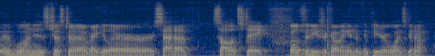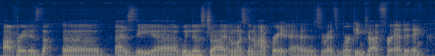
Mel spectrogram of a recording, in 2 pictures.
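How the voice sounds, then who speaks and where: A man casually explaining computer parts to a friend during a home build, relaxed and chuckling as he goes. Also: mid-range voice. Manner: laid-back, chuckles while listing parts.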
